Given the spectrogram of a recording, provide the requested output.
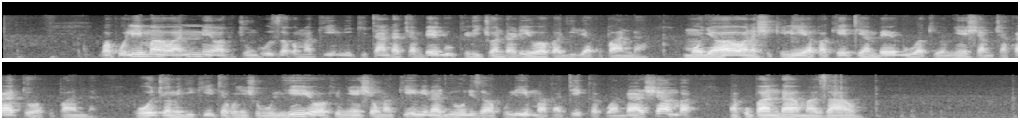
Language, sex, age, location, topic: Swahili, male, 25-35, Dar es Salaam, agriculture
